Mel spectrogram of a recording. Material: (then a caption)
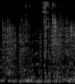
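Metal. A bag of metal coins is moved around, producing a continuous bright jingling of change clinking together, mostly high-pitched. The bag is shaken so its sound can be remembered for a later guessing game.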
